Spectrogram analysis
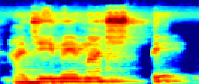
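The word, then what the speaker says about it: はじめまして: हाजिमे मास्ते, this she and they will pronounce combined. Hajime maste, we are meeting first time.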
